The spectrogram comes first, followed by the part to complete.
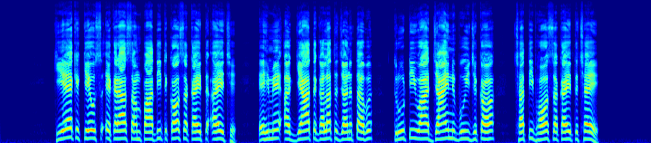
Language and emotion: Maithili, neutral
